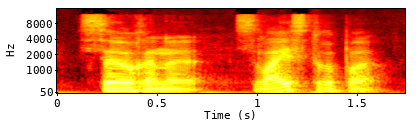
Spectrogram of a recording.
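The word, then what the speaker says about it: Søren Sveistrup: А говорим мы сегодня о книге Сёрена Свайструпа. Вот именно так правильно его следует произносить.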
